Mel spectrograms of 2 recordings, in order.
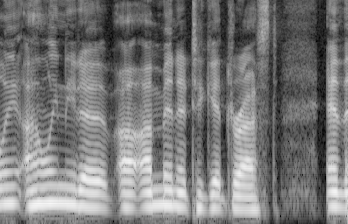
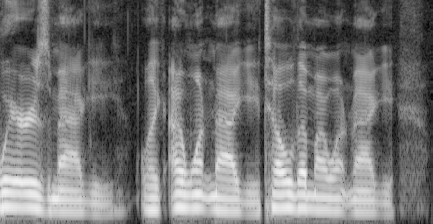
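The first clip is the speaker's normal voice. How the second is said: put-on heartbroken tone, lower; 4 semitones lower than usual. Retelling a film character asking for a friend: imitating a heartbroken plea. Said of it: "And how heartbroken she is".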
